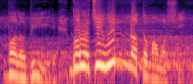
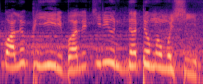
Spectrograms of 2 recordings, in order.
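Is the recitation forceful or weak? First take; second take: forceful; weak. First: It is recited forcefully, in a man's manner. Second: It is recited weakly, imitating a woman.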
